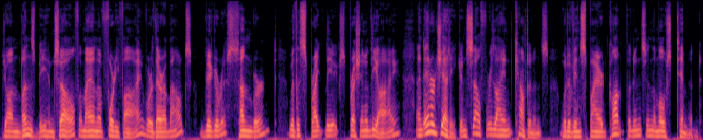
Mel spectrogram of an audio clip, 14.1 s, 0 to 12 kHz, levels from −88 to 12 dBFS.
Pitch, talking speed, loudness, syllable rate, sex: 120 Hz, 140 wpm, -18 LUFS, 4.4 syllables/s, male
